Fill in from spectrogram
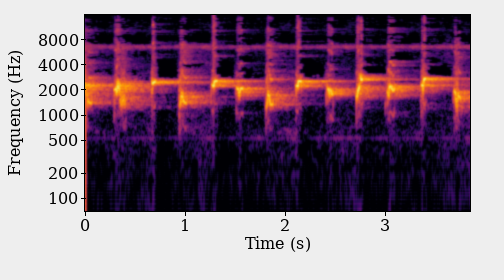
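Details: Sooty-headed bulbul in lively ropelan song, used for cage-bird training: quick paired whistled notes, a high clear note followed by a lower slurred one, repeated about three times per second.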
